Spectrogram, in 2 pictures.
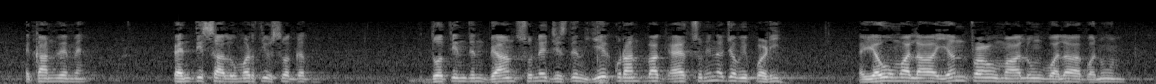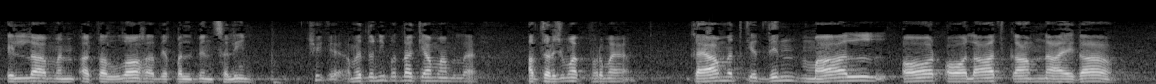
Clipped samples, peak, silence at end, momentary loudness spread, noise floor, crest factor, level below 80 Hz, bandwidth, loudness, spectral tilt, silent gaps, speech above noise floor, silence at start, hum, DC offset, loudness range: under 0.1%; 0 dBFS; 0 s; 12 LU; -42 dBFS; 18 dB; -48 dBFS; 8 kHz; -18 LUFS; -5 dB/octave; none; 25 dB; 0 s; none; under 0.1%; 5 LU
